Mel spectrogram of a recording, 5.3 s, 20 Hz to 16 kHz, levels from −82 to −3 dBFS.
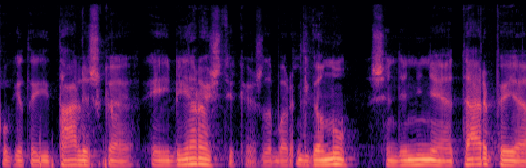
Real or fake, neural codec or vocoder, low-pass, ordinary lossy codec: fake; vocoder, 48 kHz, 128 mel bands, Vocos; 14.4 kHz; AAC, 96 kbps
